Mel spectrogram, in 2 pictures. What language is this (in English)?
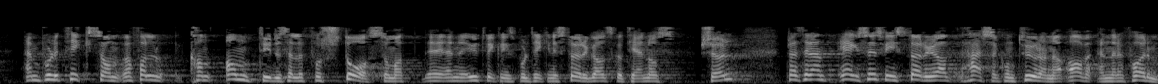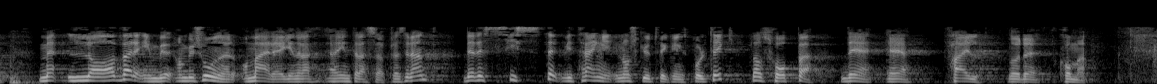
Norwegian Nynorsk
